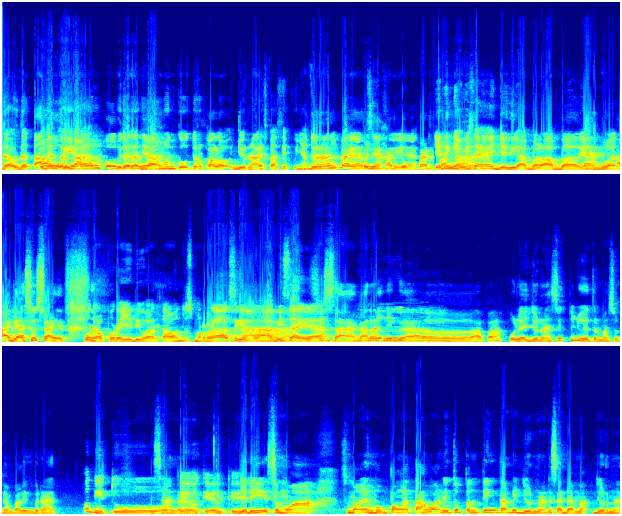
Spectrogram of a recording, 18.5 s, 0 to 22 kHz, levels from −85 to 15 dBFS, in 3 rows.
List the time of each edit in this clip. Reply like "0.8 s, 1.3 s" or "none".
4.3 s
